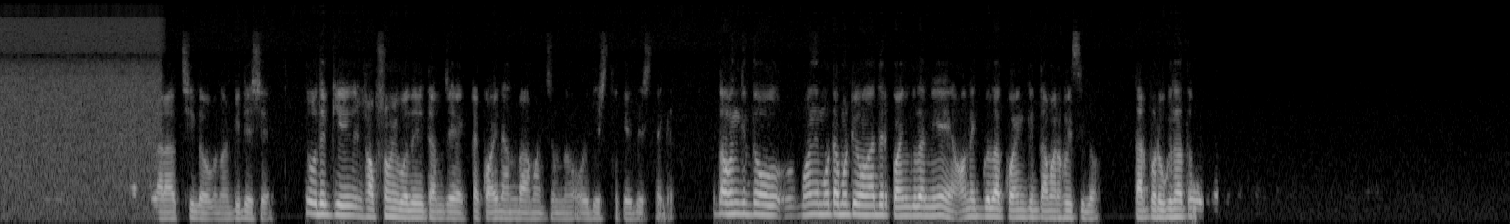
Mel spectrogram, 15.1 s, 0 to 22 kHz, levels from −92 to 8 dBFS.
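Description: From 0.0 to 0.7 s the speech dips by about 20 dB, and from 1.11 to 1.58 s by about 15 dB. From 11.93 s to the end it sinks by about 40 dB. This is speech suppressed in double talk, likely an echo canceller turning the talker down while both sides spoke. Beneath the opening, from 0.0 to 1.65 s, a faint second voice sits about 20 dB below the speech. This is the other side's voice leaking through, likely loudspeaker echo the canceller left in the microphone signal.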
